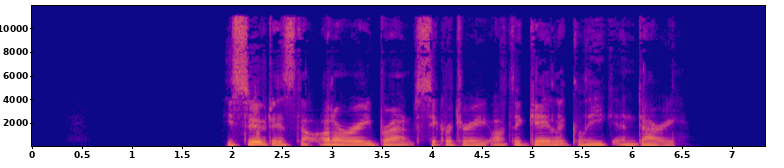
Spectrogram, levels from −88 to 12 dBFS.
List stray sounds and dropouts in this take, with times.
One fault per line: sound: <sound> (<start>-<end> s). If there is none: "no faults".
no faults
